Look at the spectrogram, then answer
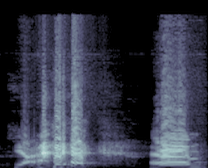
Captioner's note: laughs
